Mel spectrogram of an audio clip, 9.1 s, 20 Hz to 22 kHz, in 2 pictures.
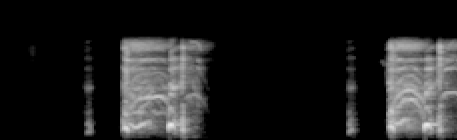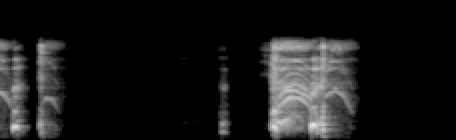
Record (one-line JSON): {"three_cough_length": "9.1 s", "three_cough_amplitude": 19183, "three_cough_signal_mean_std_ratio": 0.32, "survey_phase": "beta (2021-08-13 to 2022-03-07)", "age": "18-44", "gender": "Female", "wearing_mask": "No", "symptom_cough_any": true, "symptom_runny_or_blocked_nose": true, "symptom_sore_throat": true, "symptom_fatigue": true, "symptom_headache": true, "symptom_loss_of_taste": true, "smoker_status": "Never smoked", "respiratory_condition_asthma": false, "respiratory_condition_other": false, "recruitment_source": "Test and Trace", "submission_delay": "2 days", "covid_test_result": "Positive", "covid_test_method": "RT-qPCR"}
